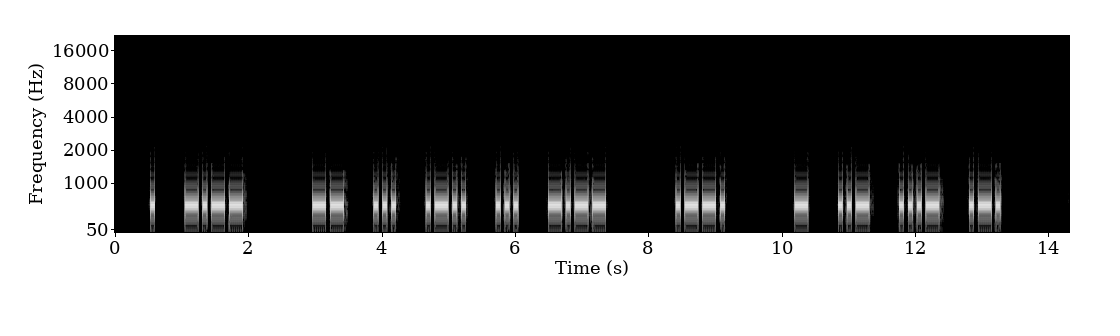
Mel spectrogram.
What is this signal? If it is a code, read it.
Morse code, heard as a keyed tone, about 18 wpm, spaced as for 12 wpm, 550 Hz. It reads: EY MSLSY P TUVR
